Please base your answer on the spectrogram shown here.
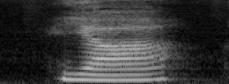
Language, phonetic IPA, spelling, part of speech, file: Czech, [ˈjaː], já, pronoun / noun, Cs-já.ogg
- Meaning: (pronoun) first-person pronoun; I; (noun) ego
